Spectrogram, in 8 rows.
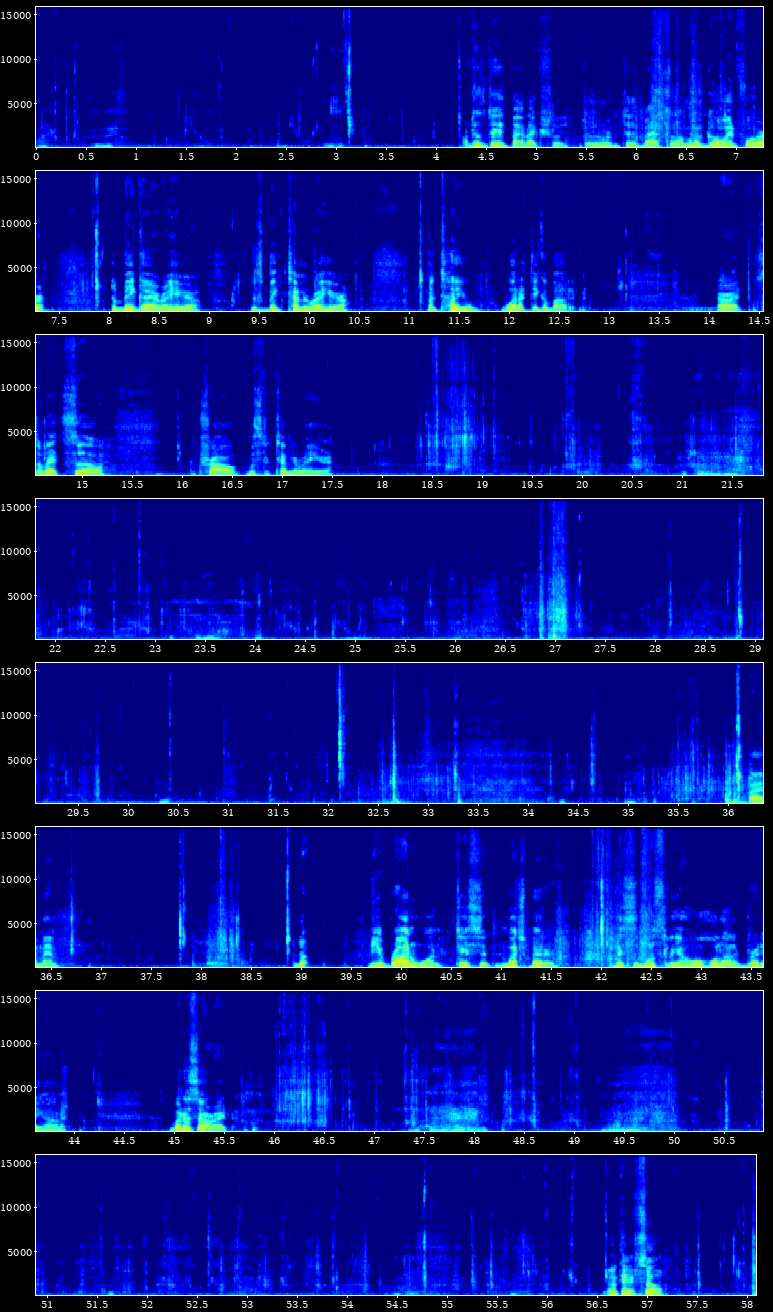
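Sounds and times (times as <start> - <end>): person chewing food: 0.0 - 4.2, 17.6 - 35.9, 45.7 - 56.6, 57.2 - 58.0.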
